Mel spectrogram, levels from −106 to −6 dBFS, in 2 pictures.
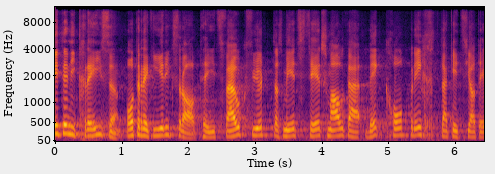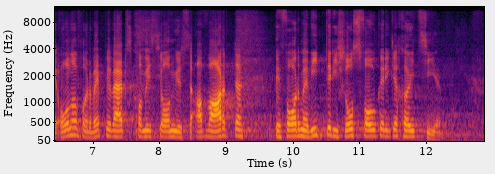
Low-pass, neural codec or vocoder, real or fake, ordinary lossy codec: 10.8 kHz; codec, 24 kHz, 3.1 kbps, DualCodec; fake; none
